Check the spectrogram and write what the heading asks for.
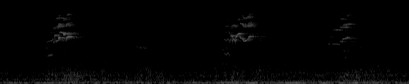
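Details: Australian wild Galah pair (Rose-breasted Cockatoo) up in park trees, pair bonding. Three loud, grating, broadband screeches, the first followed by a softer note, spaced one to two seconds apart, with faint low rumble behind.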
